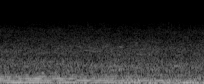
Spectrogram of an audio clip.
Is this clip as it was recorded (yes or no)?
yes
